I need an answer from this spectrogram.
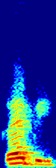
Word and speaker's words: Rebbe: Every time it says in the Gemara Rabbi, usually we pronounce it Rebbe, so like with an E.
